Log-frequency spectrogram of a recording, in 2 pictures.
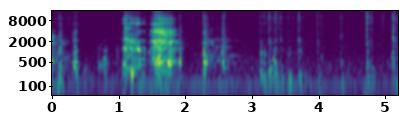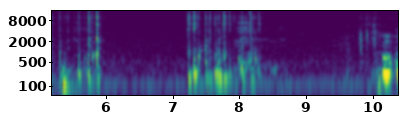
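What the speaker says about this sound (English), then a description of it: "Oh, I can hear the typing." Clattery bursts of typing on a computer keyboard come in irregular runs separated by quiet gaps, close and fairly soft, against a faint background hum.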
